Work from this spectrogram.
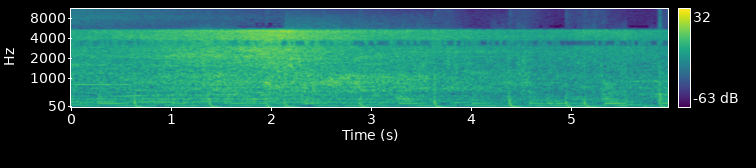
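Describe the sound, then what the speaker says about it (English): A large military transport aircraft lands on a highway, giving a loud, sustained engine roar and rumble with rhythmic low thumps as the wheels roll along the road surface. "The wheels touch down and roll down the highway"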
